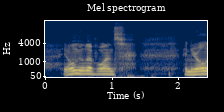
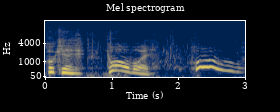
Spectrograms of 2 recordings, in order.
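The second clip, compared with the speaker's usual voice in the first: loud, high exhilarated cry; excited whoop; 12 semitones higher, 6 dB louder, much slower than usual. Real, not acted. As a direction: shout out the thrill. Just dunked in icy water.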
